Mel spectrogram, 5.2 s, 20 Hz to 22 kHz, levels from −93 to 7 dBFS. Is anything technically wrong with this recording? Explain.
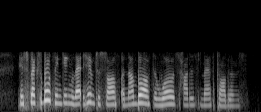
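Yes. An AMR rate drop from 4.56 to 4.93 s: the network throttled the mobile codec's rate, which sounds like 12.2 kbps falling to 4.75 kbps. The speech turns briefly rougher and buzzier, with the 4 kHz band unchanged.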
